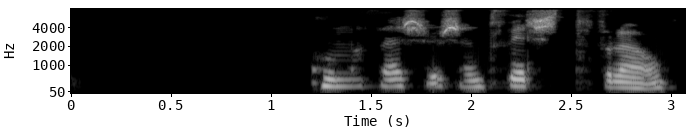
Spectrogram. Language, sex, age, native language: Icelandic, female, 7, Icelandic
